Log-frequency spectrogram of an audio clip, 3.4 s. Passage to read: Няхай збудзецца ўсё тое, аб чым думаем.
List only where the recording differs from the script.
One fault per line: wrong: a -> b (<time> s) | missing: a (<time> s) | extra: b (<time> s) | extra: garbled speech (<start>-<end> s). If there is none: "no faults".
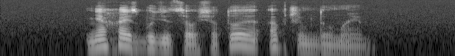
no faults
